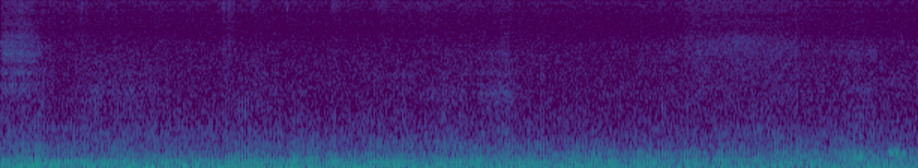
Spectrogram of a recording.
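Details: Cat purring, heard as a continuous low, rumbling hum held steady throughout without breaks, quiet and close.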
